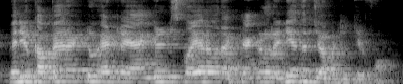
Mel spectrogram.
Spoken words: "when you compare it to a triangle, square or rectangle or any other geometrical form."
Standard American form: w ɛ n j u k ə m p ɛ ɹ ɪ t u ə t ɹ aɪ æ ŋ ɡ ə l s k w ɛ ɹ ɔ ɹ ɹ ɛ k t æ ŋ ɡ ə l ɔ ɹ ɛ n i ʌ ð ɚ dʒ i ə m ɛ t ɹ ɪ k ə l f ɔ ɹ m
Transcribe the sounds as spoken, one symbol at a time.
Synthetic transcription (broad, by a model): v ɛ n j u k ə m p ɛ ɹ ɪ t u ə t ɹ aɪ æ ŋ ɡ ə l s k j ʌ ɹ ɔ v ɹ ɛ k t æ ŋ ɡ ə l ɔ ɹ ɛ n i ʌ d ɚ dʒ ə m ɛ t ɪ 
